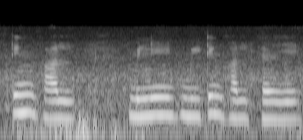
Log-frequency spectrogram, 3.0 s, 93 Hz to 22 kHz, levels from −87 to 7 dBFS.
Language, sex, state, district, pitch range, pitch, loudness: Hindi, female, Haryana, Jhajjar, 215-250 Hz, 235 Hz, -15 LUFS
